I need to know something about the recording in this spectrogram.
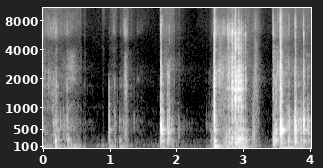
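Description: Kryptonics skateboard knocking against asphalt in a few sharp thumps, one about two seconds in and another near the end, with a short clatter just before the last. The board is wobbly and making thumping noises.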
